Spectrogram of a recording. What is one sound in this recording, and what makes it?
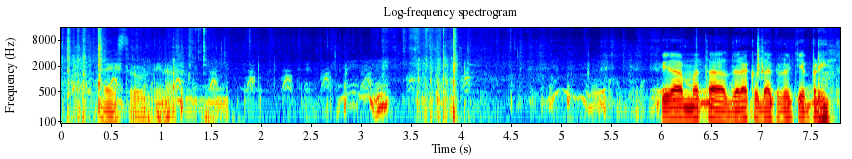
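A pheasant pecks at grain in a metal feeder.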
